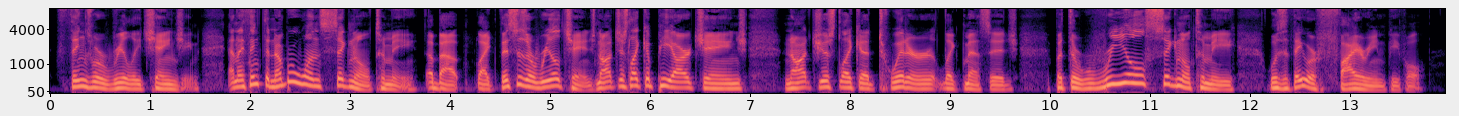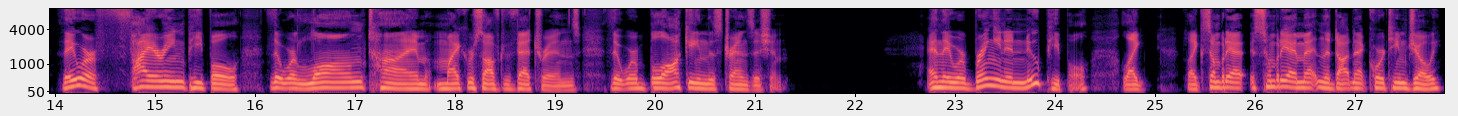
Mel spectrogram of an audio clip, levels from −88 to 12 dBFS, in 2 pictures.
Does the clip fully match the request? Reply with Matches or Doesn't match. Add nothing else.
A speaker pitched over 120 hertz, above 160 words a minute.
Matches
